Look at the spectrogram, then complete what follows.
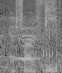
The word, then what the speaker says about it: Bárdfalvi: Zoltán BÁRDFALVI, need to pronounce the V at the end.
